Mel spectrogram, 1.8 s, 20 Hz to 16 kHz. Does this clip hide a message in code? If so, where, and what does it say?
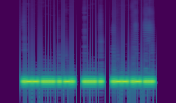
Yes: Morse code from 0.3 to 1.6 s, heard as a keyed tone, about 77 wpm, 700 Hz. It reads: WHEN HE WAS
